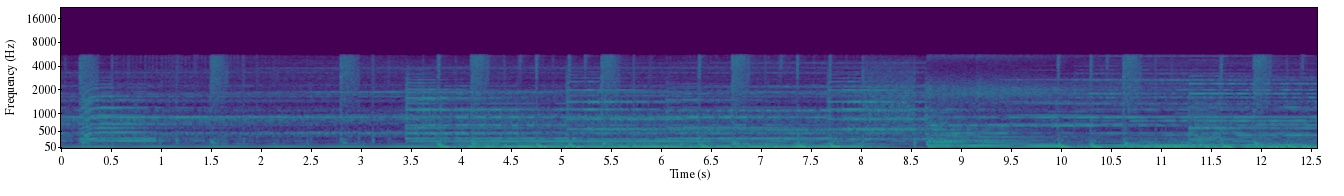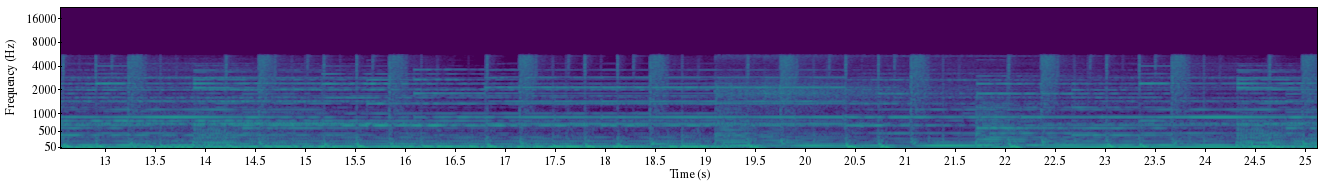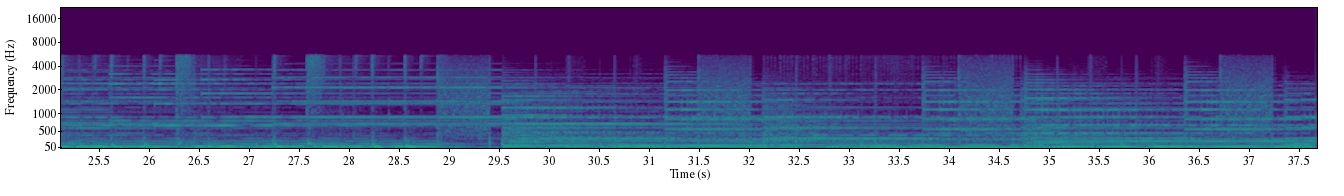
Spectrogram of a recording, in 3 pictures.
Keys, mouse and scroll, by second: 0.5 click, 6.9 click, 9.9 click, 20.8 click, 23.0 click, 23.3 click, 23.6 click, 25.9 click, 27.0-28.0 scroll down 2, 30.7 click, 31.7 click, 31.8 click.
